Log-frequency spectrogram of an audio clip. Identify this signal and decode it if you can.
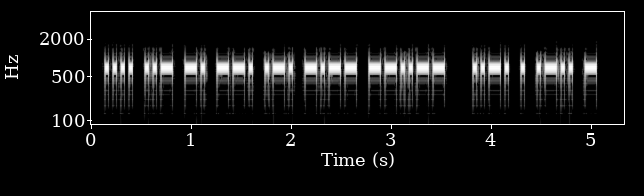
Morse code, heard as a keyed tone, about 30 wpm, 700 Hz. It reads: HUNGRY, FELT
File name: Pinocchio / Pinocchio ch7 30 30 ik1hge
